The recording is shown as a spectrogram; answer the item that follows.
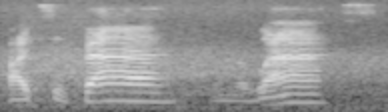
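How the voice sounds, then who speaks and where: A man's voice: high voice, takes it slowly, vocal fry, highs cut off, noisy background, full character voice. A man playing a brash, folksy hitchhiker in an amateur radio thriller, talking bluntly and colloquially. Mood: breezy, flirtatious. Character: brash, folksy, easygoing hitchhiker turning wary.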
